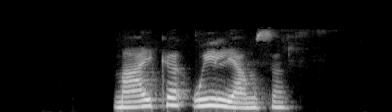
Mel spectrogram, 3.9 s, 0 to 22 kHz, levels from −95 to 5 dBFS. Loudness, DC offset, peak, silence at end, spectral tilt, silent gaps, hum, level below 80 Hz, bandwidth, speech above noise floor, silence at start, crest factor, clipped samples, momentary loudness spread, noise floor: -15 LUFS; under 0.1%; -2 dBFS; 1.05 s; -6.5 dB/octave; none; none; -58 dBFS; 7.2 kHz; 62 dB; 1.15 s; 14 dB; under 0.1%; 13 LU; -76 dBFS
